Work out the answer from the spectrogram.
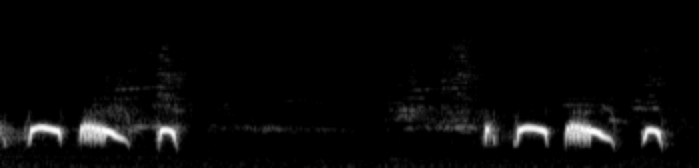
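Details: Cooing of a spotted dove, played to make captive doves start cooing: two phrases of four soft, hollow notes, each with a drawn-out, falling third note, separated by a pause of about two seconds.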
